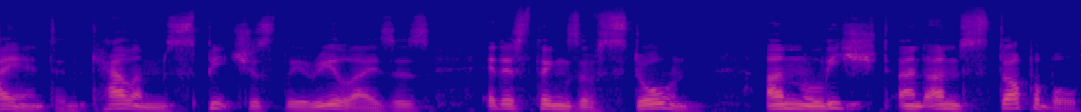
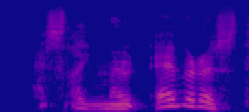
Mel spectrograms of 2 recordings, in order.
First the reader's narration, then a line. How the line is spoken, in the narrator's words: he gasps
